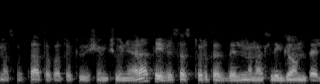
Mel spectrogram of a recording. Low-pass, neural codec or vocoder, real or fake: 5.4 kHz; none; real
